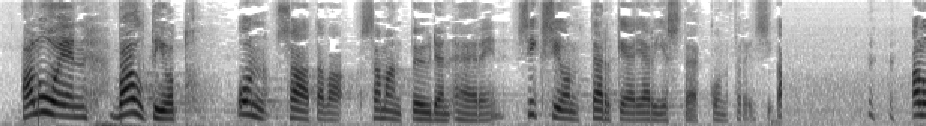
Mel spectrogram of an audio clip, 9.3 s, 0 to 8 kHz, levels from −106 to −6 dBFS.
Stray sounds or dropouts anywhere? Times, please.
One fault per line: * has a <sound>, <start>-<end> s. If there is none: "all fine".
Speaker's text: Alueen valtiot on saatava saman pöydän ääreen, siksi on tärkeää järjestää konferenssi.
* has a laugh, 8.7-9.0 s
